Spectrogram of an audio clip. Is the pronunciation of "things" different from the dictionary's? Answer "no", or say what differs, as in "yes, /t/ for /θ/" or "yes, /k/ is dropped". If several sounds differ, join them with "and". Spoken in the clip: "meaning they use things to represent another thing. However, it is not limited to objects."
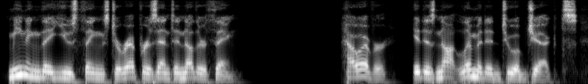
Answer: no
